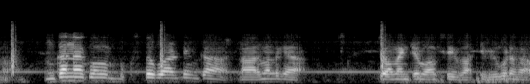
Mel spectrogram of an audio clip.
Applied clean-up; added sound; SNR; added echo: none; Clapping; 13 dB; reverberation time 0.2 s.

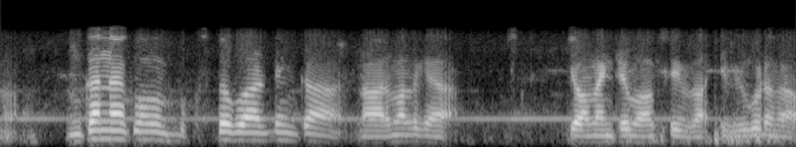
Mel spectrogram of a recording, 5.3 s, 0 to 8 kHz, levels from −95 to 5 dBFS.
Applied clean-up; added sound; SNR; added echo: none; none; none; none.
